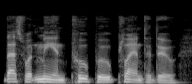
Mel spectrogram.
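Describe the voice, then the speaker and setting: A man's voice: fairly low pitch, a little fast, no room sound, clean studio sound, pitched above the performer's own voice, natural voice. Man putting on a flamboyant Southern gossip. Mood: gossipy. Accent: Southern US drawl. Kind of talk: audiobook character voice.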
